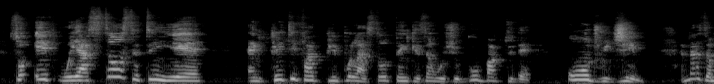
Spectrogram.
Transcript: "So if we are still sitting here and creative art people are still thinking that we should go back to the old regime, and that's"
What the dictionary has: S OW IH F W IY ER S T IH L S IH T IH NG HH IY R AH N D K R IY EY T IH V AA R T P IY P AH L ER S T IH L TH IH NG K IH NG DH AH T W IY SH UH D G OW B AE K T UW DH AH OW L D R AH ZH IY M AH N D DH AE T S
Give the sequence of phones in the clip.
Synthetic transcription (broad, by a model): S OW IH F W IY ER S T IH L S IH T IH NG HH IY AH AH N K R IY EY T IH F AA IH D P IY P AH L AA S T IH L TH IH NG K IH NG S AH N W IY SH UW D G OW B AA K T UW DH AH OW L D R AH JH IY M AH N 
